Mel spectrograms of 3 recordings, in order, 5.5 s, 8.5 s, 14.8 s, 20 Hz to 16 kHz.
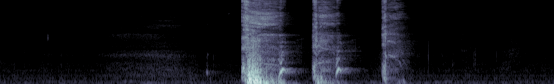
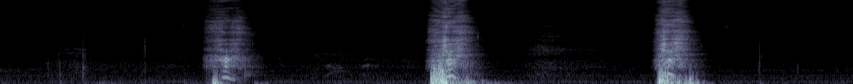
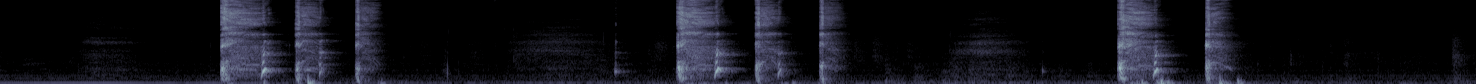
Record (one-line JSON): {"cough_length": "5.5 s", "cough_amplitude": 32768, "cough_signal_mean_std_ratio": 0.2, "exhalation_length": "8.5 s", "exhalation_amplitude": 20671, "exhalation_signal_mean_std_ratio": 0.23, "three_cough_length": "14.8 s", "three_cough_amplitude": 12432, "three_cough_signal_mean_std_ratio": 0.31, "survey_phase": "alpha (2021-03-01 to 2021-08-12)", "age": "45-64", "gender": "Female", "wearing_mask": "No", "symptom_fatigue": true, "symptom_headache": true, "symptom_change_to_sense_of_smell_or_taste": true, "symptom_onset": "7 days", "smoker_status": "Ex-smoker", "respiratory_condition_asthma": false, "respiratory_condition_other": false, "recruitment_source": "Test and Trace", "submission_delay": "2 days", "covid_test_result": "Positive", "covid_test_method": "RT-qPCR", "covid_ct_value": 17.0, "covid_ct_gene": "ORF1ab gene", "covid_ct_mean": 17.5, "covid_viral_load": "1800000 copies/ml", "covid_viral_load_category": "High viral load (>1M copies/ml)"}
